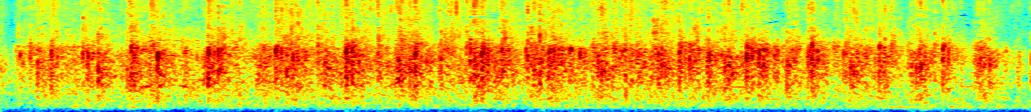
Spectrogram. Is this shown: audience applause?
yes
